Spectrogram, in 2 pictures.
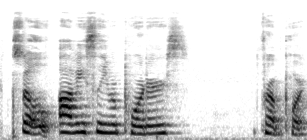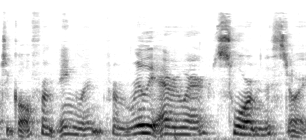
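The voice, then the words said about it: Congested voice from a cold. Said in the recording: “This cold kind of gives me an accent.”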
